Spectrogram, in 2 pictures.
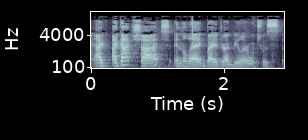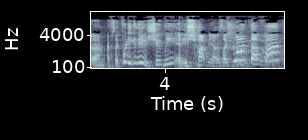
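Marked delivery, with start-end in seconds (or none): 3.3-4.1 high mocking challenge; taunting dare. Taunting the drug dealer before he shoots, high and mocking. 5.0-5.8 high laughing disbelief; stunned, half-laughing outburst; shocked. Retold or imitated. Just shot in the leg, high and laughing in shock.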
